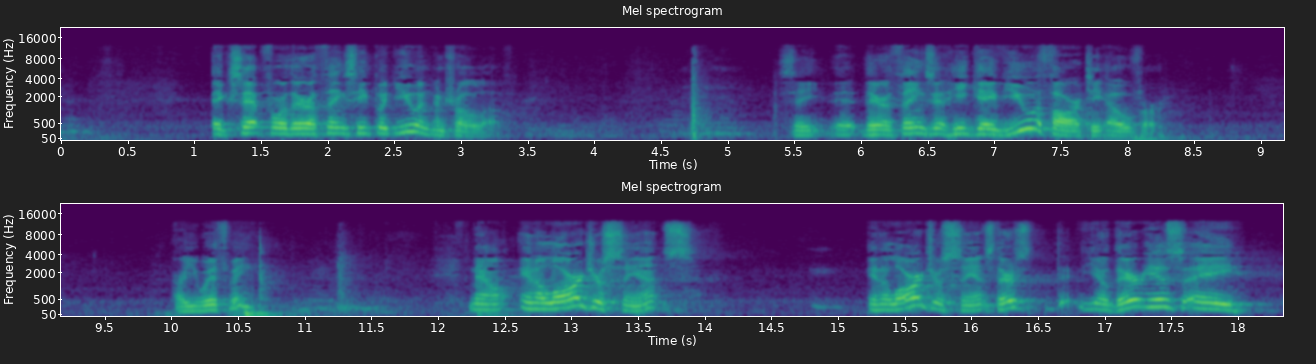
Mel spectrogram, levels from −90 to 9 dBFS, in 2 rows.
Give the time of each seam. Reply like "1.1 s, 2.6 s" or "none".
none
